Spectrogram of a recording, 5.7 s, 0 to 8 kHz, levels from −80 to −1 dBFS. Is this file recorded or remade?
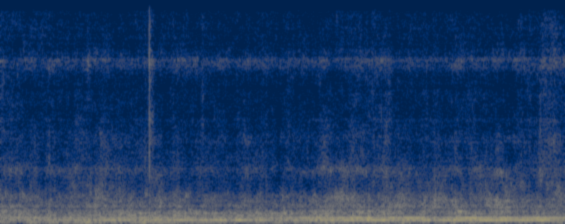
remade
